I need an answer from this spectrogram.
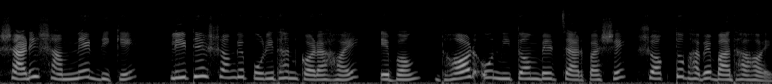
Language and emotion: Bengali, neutral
